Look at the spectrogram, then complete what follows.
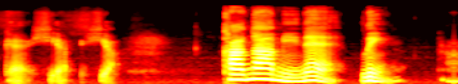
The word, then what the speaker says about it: Rin: And her first name, Rin. 1 2. This is ri Okay, I wrote it down Roman letter, but we pronounce more r not l sound.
